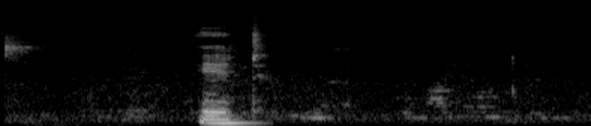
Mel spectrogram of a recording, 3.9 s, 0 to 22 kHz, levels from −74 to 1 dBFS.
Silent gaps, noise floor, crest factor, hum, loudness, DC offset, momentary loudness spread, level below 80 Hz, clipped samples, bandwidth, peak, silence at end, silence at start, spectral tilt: none; -59 dBFS; 24 dB; none; -30 LUFS; under 0.1%; 28 LU; -72 dBFS; under 0.1%; 15 kHz; -12 dBFS; 0.6 s; 0.05 s; -6 dB/octave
